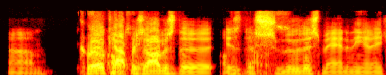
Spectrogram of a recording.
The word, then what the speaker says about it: Kaprizov: Is that how I say his name? – I think it's Kaprizov, yeah.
